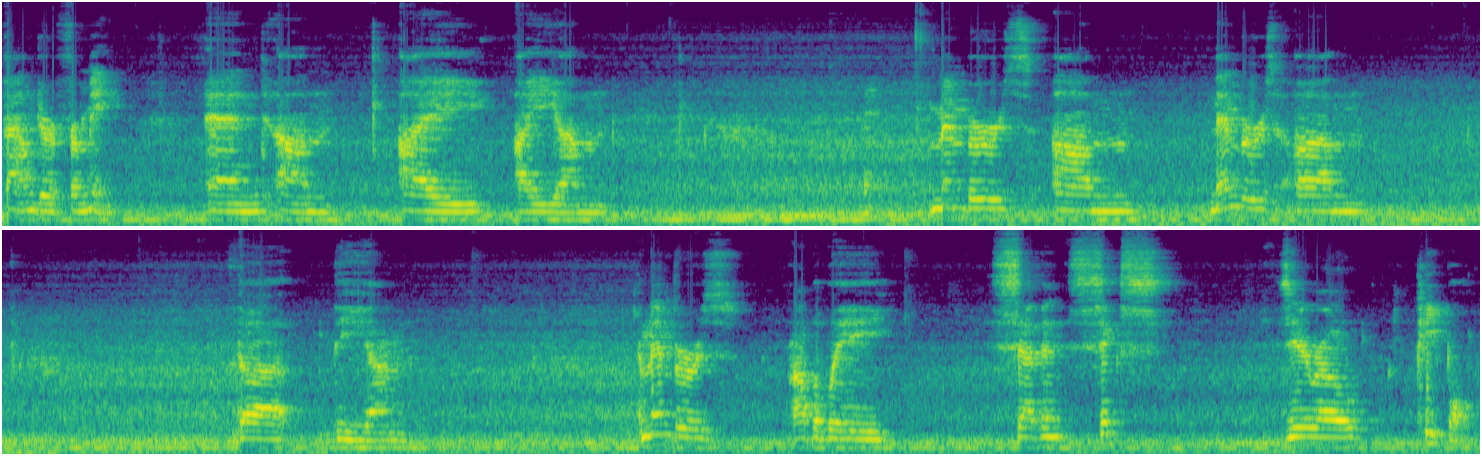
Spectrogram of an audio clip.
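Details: Man seven years after a stroke with mild Broca's aphasia, comprehension intact; Broca's aphasia (non-fluent speech).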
